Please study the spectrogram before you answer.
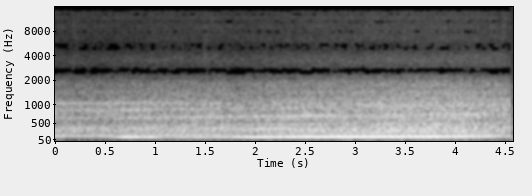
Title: Unknown whining noise 2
